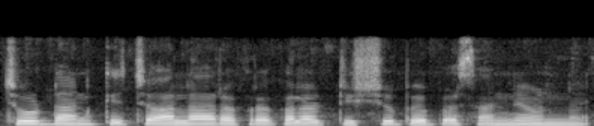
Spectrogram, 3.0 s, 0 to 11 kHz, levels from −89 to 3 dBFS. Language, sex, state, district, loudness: Telugu, female, Andhra Pradesh, Sri Satya Sai, -16 LUFS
